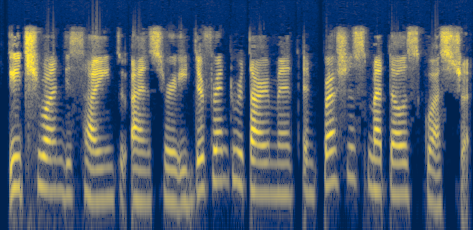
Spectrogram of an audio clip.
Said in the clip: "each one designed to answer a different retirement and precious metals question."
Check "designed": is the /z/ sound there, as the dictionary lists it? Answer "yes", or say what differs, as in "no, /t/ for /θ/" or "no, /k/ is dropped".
no, /s/ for /z/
